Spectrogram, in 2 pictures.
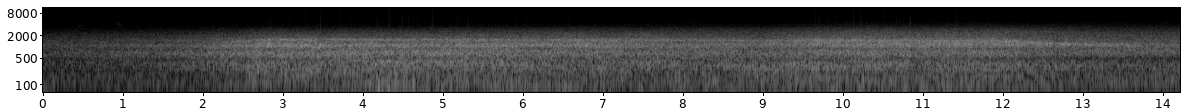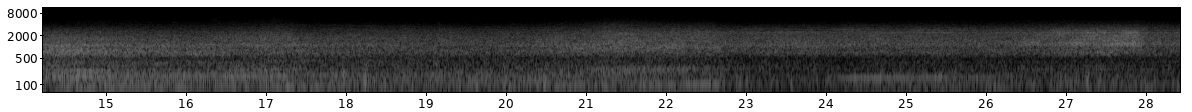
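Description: Boeing 747-400 freighter's four jet engines on the landing rollout. The noise swells loud about two seconds in and stays up until about twelve seconds, which fits reverse thrust being used to slow the aircraft after touchdown. It then eases off to a lower, steady engine noise as the jet rolls on slowly.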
